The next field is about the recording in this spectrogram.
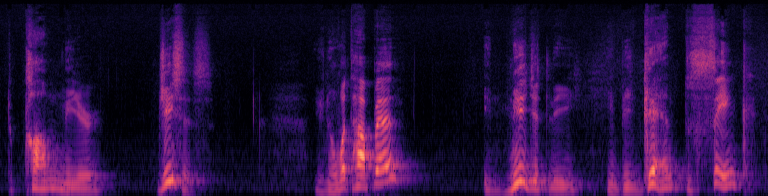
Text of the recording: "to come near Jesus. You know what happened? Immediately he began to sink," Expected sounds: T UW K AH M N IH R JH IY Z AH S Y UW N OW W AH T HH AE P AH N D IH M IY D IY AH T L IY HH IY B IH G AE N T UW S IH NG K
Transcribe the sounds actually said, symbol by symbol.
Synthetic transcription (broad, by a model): T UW K AH M N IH R JH IY S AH S Y UW N OW W AH T HH AE P AH N D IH M IY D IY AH T L IY HH IY B IH G AE N T UW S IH NG K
